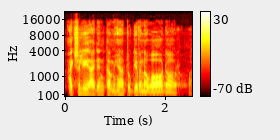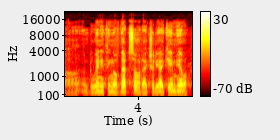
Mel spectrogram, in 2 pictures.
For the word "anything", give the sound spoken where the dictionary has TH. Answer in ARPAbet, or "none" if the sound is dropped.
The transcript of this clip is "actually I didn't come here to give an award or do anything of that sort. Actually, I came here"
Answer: T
